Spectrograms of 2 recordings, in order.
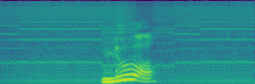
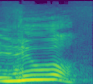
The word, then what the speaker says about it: Luo: We always used to say Luo. See the difference? Luo. Luo. That's what our Kenyan friends say. We are Luo. But we always said here we are Luo. You understand? It was L-W-O. They say L-U-O. Even the pronunciation is somewhat different.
